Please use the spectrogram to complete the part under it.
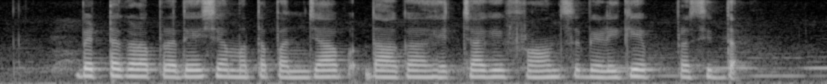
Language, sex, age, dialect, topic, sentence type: Kannada, female, 36-40, Dharwad Kannada, agriculture, statement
